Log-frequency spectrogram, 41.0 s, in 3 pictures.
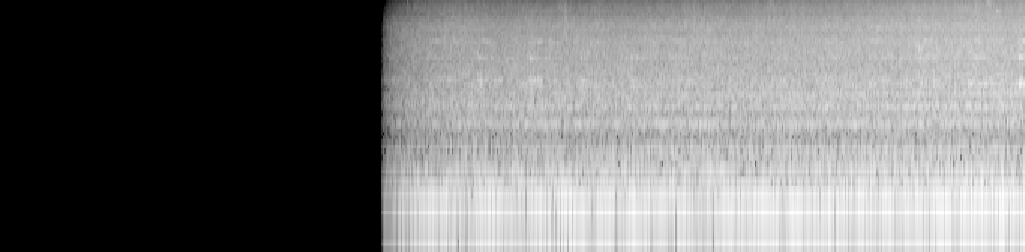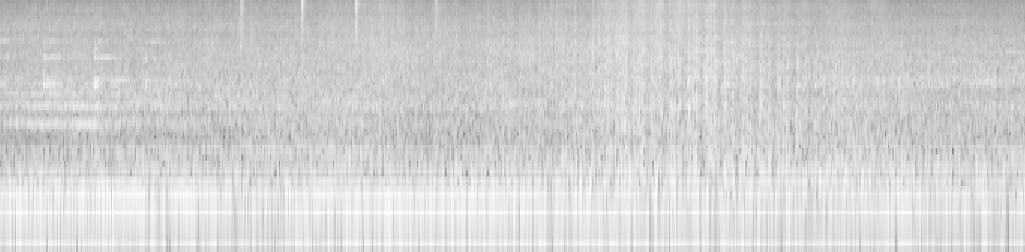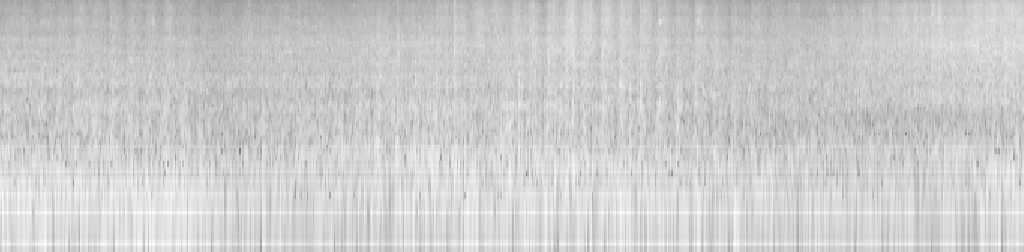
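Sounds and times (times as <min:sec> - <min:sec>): diesel locomotive engine rumble: 0:05.1 - 0:40.9
train wheels clickety-clack: 0:16.7 - 0:40.9.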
